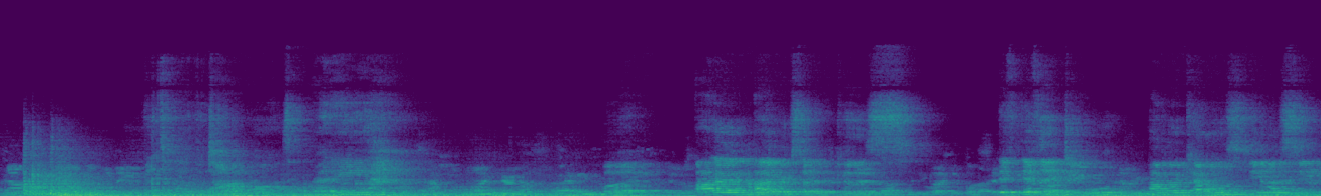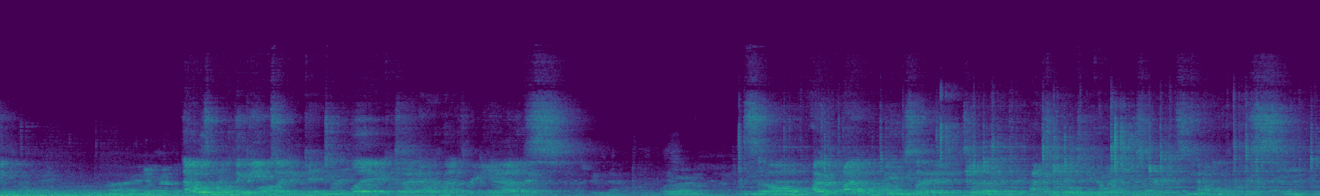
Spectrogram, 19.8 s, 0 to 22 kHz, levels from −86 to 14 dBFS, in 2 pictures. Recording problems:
off-mic speech; far
room echo; noticeable; dies away in 1 s
household noises; loud; throughout; 2 dB below the speech
background chatter; loud; throughout; 4 voices, 6 dB below the speech
uneven, jittery; strongly; from 1 to 19 s

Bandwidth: 17 kHz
